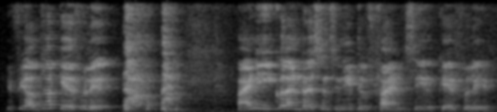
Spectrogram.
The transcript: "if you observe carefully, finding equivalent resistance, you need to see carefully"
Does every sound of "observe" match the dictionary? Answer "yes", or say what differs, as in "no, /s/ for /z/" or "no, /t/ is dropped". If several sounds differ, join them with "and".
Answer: no, /b/ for /v/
